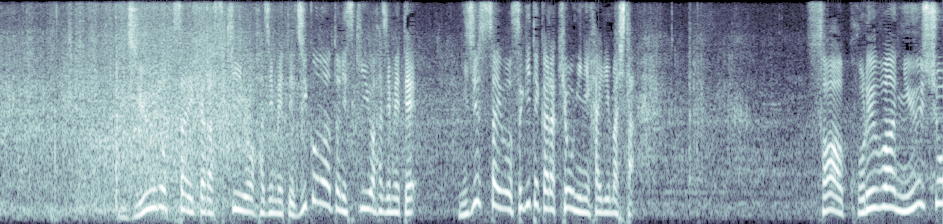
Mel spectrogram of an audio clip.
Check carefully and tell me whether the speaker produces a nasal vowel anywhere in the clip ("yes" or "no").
no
